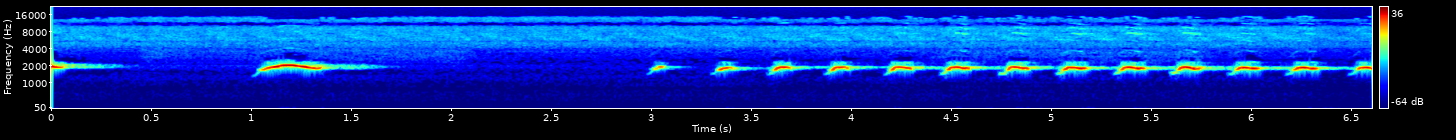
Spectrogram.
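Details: Whistled song of a Black-throated laughingthrush: a long rising note, a pause, then a fast even run of about a dozen short, bright, repeated whistles. No other sounds intrude.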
